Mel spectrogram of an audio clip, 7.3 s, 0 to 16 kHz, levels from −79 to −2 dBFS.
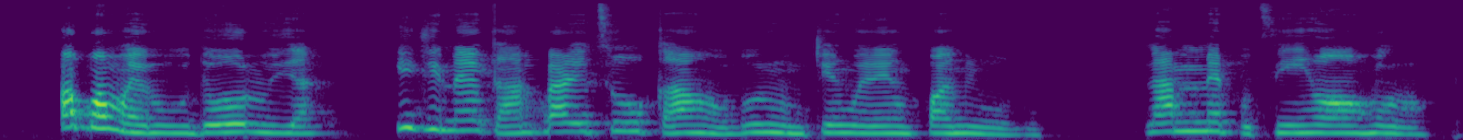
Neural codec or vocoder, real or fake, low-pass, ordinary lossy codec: codec, 44.1 kHz, 3.4 kbps, Pupu-Codec; fake; 14.4 kHz; none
